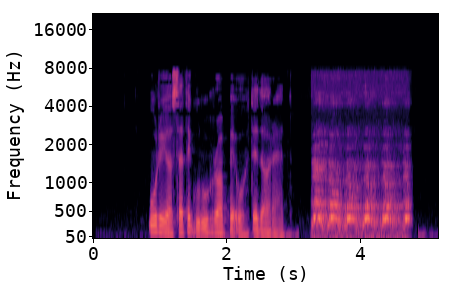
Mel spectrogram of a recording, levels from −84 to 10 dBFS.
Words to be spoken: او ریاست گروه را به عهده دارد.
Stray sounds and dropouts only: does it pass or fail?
fail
